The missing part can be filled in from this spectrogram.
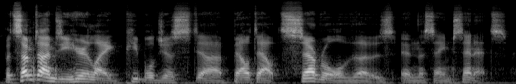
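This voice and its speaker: A man's voice: sits low, sing-song, normal speed, a bit bright. A man hosting a casual language lesson video, talking loosely with lots of fillers, restarts and joking asides.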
